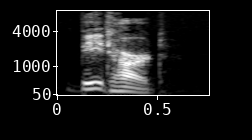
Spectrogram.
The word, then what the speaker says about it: Beathard: Beathard. – That's correct. That's an alternative pronunciation.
